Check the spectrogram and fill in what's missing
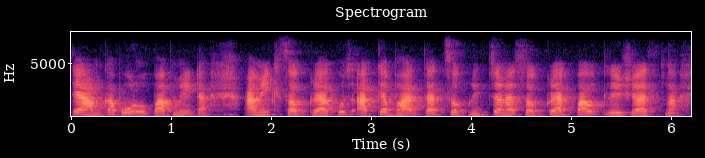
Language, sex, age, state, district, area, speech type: Goan Konkani, female, 30-45, Goa, Tiswadi, rural, spontaneous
